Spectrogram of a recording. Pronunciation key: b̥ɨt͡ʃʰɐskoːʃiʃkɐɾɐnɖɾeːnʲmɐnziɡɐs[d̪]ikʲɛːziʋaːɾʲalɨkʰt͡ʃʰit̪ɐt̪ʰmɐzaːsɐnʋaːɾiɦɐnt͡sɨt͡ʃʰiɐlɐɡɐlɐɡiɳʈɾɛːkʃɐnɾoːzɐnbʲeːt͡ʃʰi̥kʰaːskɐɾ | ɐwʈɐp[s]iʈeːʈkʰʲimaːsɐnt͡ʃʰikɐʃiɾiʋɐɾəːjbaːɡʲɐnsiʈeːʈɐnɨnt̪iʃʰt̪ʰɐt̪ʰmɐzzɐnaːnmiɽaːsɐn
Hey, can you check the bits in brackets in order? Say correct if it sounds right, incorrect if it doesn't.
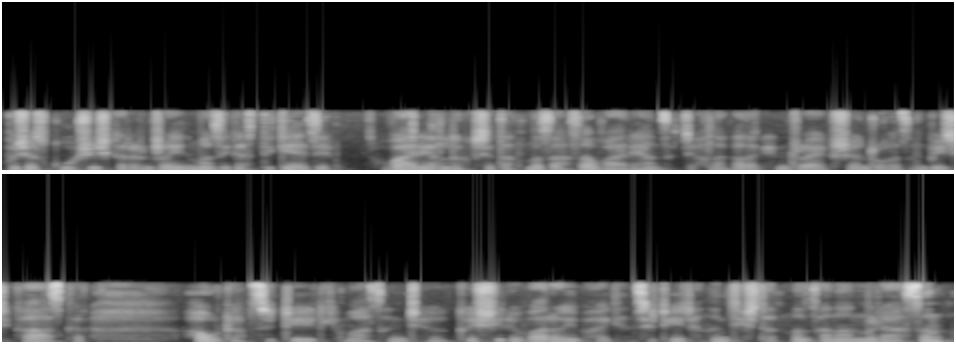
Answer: incorrect: t̪, correct

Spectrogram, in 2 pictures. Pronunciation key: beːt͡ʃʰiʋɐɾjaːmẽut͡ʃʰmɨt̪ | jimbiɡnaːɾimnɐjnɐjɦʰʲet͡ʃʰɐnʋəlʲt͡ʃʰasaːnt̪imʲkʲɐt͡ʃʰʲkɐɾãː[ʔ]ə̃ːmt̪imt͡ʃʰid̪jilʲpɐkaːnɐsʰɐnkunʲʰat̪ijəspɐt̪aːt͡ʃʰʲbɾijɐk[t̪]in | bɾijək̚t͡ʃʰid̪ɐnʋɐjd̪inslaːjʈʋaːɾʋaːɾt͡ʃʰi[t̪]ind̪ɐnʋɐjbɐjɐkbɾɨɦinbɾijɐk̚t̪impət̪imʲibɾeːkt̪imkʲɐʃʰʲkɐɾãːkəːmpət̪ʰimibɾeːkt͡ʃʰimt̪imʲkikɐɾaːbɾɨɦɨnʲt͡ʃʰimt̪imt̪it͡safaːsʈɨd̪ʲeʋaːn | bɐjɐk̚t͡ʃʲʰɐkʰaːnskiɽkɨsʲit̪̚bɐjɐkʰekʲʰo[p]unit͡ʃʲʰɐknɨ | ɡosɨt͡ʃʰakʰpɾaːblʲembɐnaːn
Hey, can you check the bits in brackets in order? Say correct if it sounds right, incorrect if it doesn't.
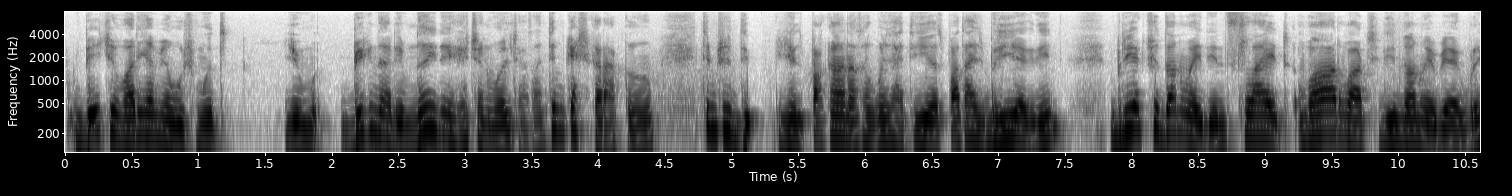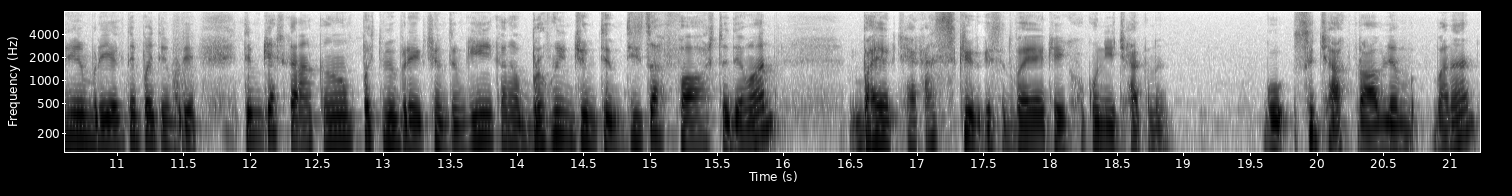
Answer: incorrect: k, incorrect: d̪, incorrect: d̪, incorrect: k

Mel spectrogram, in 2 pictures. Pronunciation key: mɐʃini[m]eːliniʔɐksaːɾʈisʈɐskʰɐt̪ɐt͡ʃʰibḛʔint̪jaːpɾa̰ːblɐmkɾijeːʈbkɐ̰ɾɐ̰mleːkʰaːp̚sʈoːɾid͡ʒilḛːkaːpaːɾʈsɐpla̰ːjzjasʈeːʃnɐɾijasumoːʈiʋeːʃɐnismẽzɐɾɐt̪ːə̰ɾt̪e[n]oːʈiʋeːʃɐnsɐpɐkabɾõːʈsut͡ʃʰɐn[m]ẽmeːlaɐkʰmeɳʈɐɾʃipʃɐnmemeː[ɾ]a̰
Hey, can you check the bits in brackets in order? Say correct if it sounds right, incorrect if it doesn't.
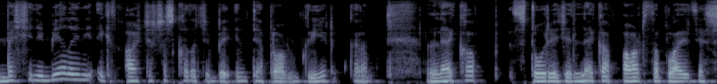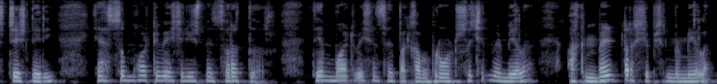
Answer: correct, incorrect: m, correct, incorrect: l

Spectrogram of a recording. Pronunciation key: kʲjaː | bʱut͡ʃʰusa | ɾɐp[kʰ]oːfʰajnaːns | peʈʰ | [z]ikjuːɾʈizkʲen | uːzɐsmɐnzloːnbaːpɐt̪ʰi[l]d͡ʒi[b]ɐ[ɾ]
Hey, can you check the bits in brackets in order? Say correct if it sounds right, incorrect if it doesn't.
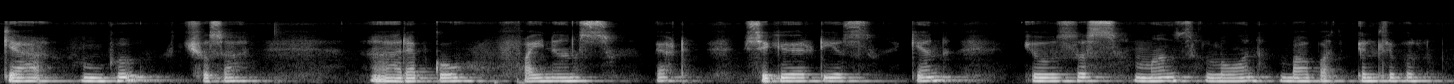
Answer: incorrect: k, incorrect: s, correct, correct, incorrect: l

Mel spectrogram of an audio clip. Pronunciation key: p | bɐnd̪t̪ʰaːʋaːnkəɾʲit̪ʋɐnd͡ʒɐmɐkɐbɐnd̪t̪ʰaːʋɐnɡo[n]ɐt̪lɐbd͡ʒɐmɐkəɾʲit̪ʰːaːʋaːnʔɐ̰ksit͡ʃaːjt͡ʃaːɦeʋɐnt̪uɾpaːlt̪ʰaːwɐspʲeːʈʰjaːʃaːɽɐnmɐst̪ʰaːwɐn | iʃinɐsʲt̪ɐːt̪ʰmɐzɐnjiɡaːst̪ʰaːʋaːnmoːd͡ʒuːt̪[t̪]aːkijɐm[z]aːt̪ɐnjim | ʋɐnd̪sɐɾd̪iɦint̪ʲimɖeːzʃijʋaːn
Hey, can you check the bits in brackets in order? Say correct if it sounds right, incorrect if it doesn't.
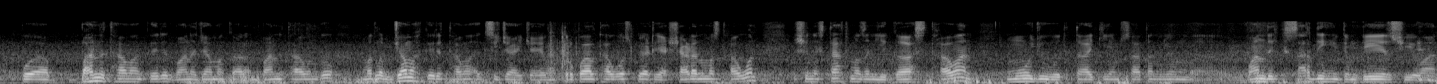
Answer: incorrect: m, correct, incorrect: s

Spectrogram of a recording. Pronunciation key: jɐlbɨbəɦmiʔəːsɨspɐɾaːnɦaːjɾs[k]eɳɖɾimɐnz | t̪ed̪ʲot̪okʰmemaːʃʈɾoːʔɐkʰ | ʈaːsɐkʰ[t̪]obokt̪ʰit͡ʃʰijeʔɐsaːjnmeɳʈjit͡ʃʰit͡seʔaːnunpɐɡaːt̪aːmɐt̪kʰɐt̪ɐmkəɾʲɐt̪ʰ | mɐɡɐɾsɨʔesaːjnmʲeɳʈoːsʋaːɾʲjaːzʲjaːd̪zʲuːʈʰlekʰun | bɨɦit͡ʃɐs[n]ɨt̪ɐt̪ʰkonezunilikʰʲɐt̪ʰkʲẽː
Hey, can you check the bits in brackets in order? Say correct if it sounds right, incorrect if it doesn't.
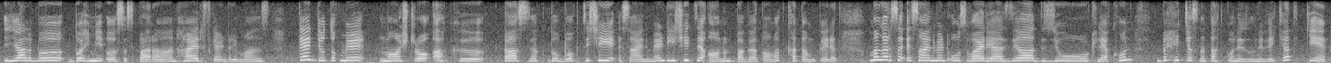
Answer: correct, incorrect: d̪, correct

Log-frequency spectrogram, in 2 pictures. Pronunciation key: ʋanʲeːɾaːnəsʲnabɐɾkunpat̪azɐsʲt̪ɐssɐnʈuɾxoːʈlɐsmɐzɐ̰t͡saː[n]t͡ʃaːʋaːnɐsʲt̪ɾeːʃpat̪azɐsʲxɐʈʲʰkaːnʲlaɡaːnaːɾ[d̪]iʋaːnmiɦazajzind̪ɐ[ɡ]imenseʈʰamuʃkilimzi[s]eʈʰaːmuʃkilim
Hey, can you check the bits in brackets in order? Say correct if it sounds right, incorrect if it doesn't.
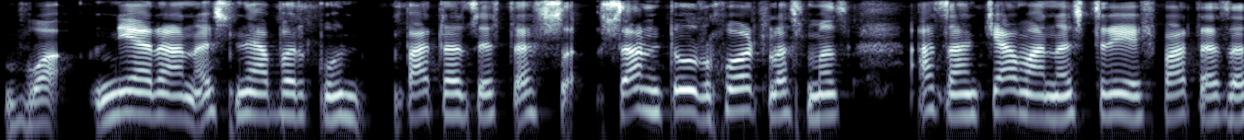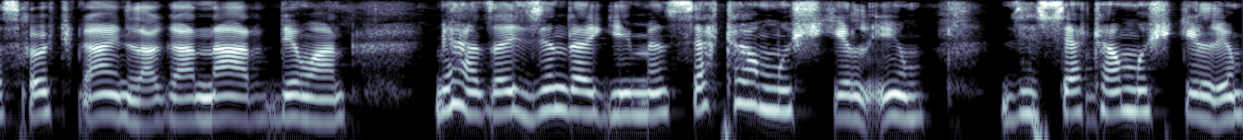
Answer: correct, correct, correct, correct

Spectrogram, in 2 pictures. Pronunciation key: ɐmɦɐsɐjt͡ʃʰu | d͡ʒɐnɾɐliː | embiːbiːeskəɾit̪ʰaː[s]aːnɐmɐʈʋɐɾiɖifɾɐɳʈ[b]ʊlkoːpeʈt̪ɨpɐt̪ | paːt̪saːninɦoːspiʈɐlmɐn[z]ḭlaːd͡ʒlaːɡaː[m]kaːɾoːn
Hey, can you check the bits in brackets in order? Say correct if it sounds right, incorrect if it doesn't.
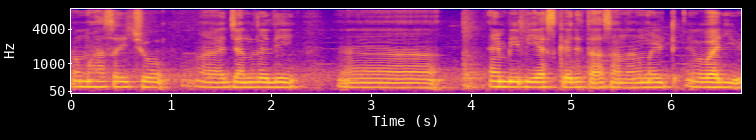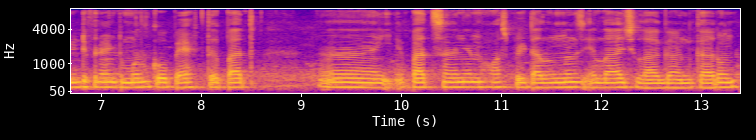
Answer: correct, incorrect: m, correct, incorrect: n

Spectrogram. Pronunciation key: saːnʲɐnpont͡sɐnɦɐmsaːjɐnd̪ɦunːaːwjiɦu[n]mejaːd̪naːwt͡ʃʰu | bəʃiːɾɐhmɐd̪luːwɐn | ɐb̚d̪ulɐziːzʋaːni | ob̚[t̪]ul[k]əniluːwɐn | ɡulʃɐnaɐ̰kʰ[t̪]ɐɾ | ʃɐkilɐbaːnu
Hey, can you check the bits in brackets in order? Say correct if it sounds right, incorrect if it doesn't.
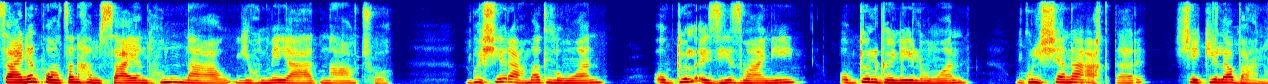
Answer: correct, incorrect: d̪, incorrect: ɡ, correct

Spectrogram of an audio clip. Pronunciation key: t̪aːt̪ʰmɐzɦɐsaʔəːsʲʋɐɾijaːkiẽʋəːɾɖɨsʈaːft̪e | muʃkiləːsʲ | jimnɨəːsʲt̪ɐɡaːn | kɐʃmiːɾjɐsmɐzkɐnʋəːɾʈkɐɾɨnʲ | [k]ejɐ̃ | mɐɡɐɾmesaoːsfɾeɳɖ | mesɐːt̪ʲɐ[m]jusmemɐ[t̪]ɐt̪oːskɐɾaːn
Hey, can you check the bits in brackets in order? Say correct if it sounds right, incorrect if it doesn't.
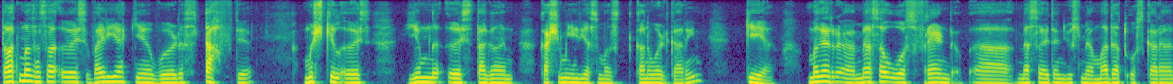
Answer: correct, incorrect: n, incorrect: d̪

